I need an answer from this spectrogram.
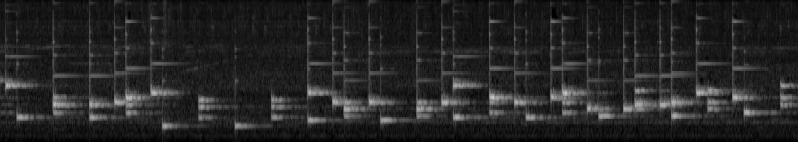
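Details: Light marimba-like melody of bright plucked notes in a cheerful rhythm, with no meowing or other animal voice.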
